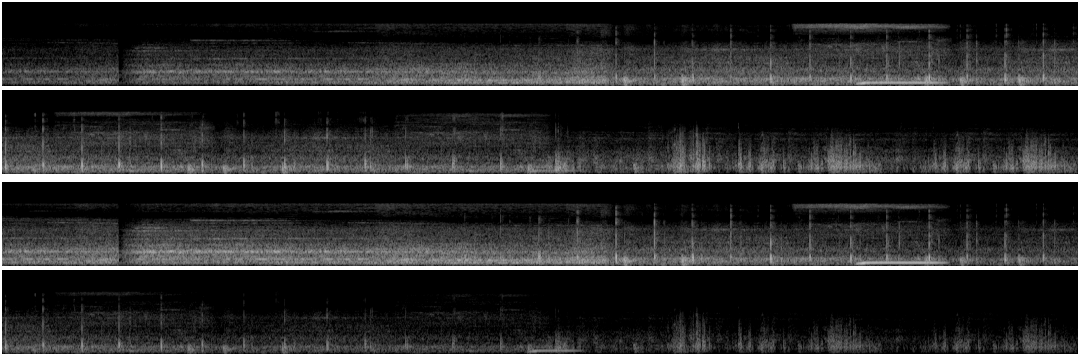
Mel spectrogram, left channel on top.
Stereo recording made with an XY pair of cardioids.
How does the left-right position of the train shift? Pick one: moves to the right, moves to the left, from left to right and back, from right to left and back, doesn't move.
moves to the left.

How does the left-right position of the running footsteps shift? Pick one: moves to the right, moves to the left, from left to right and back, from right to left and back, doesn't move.
moves to the left.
